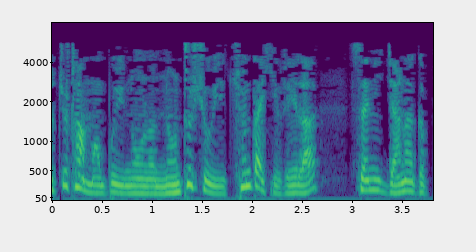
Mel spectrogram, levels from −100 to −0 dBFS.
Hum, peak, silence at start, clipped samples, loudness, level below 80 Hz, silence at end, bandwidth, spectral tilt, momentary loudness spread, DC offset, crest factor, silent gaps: none; -14 dBFS; 0 s; under 0.1%; -29 LUFS; -60 dBFS; 0.05 s; 5.8 kHz; -11.5 dB/octave; 5 LU; under 0.1%; 14 dB; none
